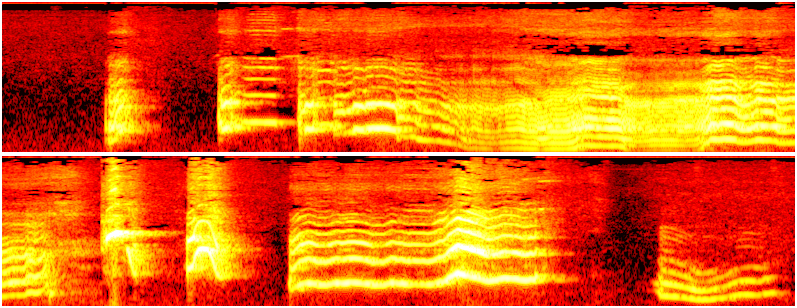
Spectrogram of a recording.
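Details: Westiepoo dog trying to tell its owner something, producing a series of warbling, whiny howls with wavering pitch, a couple of short high yips in the middle, and a final drooping whimper.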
